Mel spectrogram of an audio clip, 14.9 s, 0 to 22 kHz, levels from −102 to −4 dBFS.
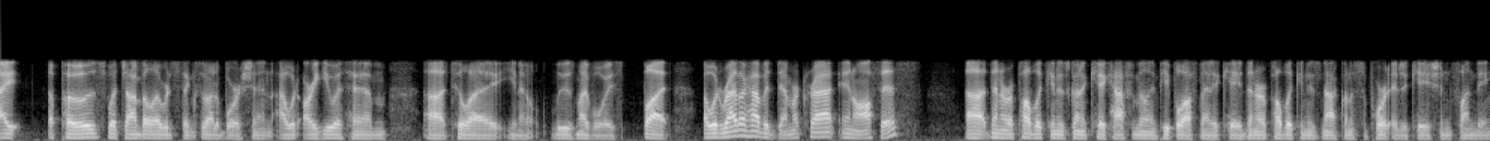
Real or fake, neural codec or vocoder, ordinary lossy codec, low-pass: real; none; Opus, 24 kbps; 3.6 kHz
